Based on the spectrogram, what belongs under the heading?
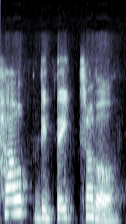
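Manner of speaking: slow teacher read-aloud; slow question read. Shown as a demonstration. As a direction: read it slowly and clearly for the class. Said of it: "teacher reading exercise question".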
